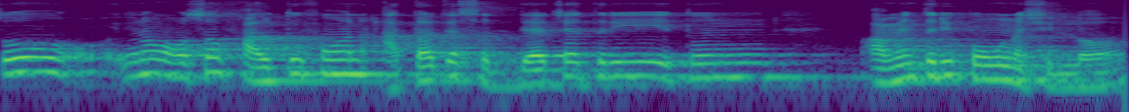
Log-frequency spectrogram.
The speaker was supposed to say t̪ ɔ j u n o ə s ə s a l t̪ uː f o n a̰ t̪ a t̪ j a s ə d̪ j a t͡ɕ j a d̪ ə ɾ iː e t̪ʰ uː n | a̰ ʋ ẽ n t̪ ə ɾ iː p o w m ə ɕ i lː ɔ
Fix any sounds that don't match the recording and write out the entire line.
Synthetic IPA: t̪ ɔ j u n o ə s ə f a l t̪ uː f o n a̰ t̪ a t̪ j a s ə d̪ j a t͡ɕ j a t̪ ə ɾ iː e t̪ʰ uː n | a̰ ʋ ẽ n t̪ ə ɾ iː p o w n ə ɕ i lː ɔ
